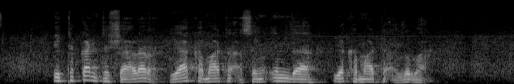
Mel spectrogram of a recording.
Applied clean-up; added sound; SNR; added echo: none; Domestic sounds, home sounds; 19 dB; none.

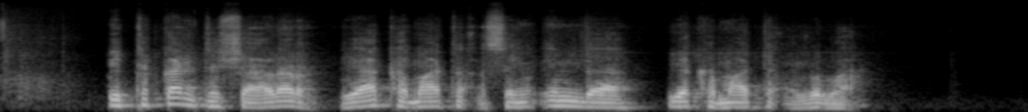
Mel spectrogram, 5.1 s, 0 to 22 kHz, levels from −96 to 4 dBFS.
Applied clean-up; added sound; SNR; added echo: neural mask model RNNoise.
